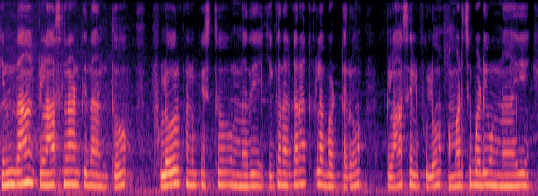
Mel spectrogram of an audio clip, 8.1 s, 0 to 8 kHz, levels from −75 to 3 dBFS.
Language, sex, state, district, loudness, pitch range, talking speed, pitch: Telugu, female, Telangana, Mahabubabad, -17 LUFS, 170-190 Hz, 110 wpm, 180 Hz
